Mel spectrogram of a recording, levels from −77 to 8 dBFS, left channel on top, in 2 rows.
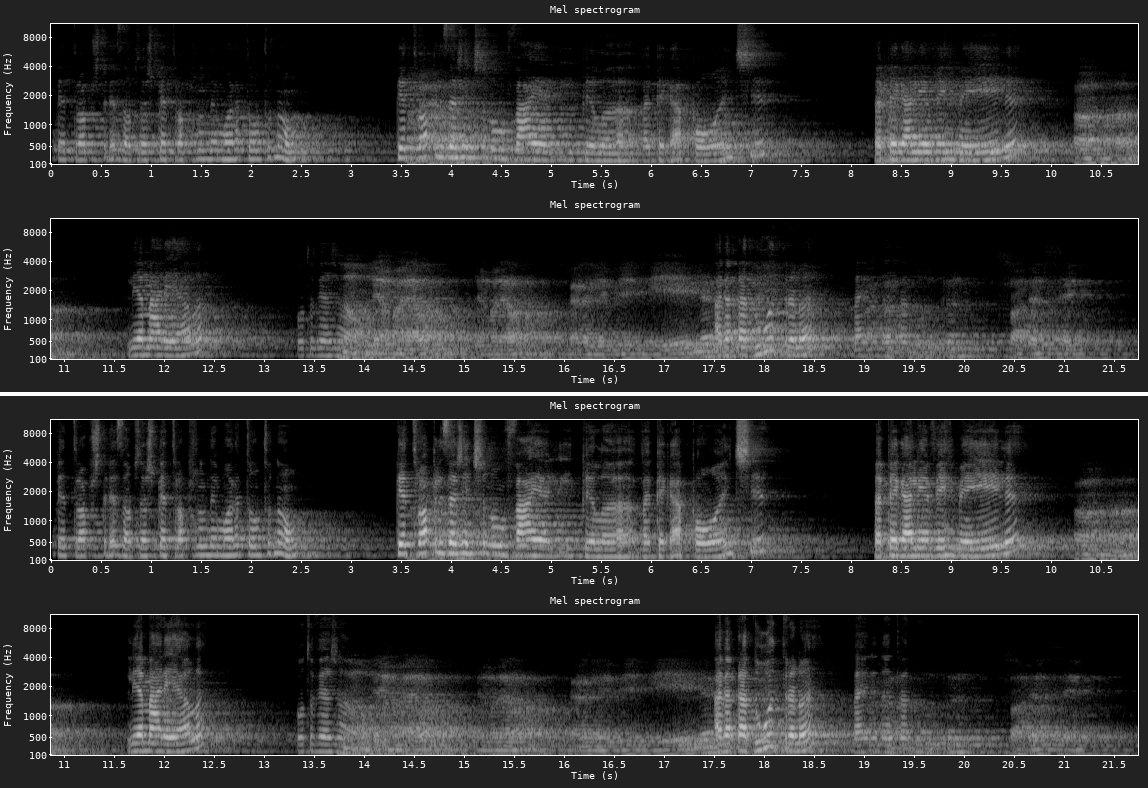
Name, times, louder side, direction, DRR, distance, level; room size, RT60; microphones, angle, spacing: voice 1, 0.1-2.5 3.4-7.2 8.2-9.7 11.6-12.4 13.3-13.8 17.5-18.5 18.9-19.6, right 3 dB, 85° right, 7 dB, 1.6 m, -22 dB
voice 2, 3.5-4.1 8.2-9.1 10.2-10.9 13.7-15.7 16.0-17.6 17.8-18.1 19.0-20.0 20.3-21.1, left 1 dB, 35° left, -4 dB, 5.5 m, -31 dB
23.5 x 19.0 x 9.5 m, 2.4 s
head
